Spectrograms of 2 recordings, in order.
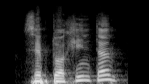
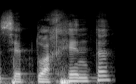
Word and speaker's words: Septuaginta: Septuaginta. A veces algunos la pronuncian septuagenta,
